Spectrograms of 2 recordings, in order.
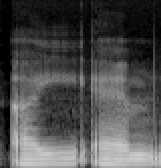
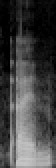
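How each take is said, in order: First: It is said as two separate words. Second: It is said as one joined word. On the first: "This two word" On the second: "Then you pronounce like exact one word"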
